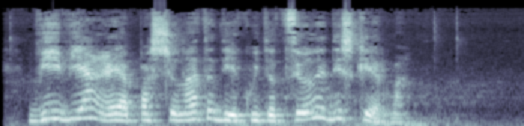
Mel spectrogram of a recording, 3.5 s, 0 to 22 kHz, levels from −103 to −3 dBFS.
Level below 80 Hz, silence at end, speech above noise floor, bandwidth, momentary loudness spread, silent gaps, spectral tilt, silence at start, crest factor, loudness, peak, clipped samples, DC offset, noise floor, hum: -40 dBFS; 0.65 s; 32 dB; over 20 kHz; 6 LU; none; -2.5 dB/octave; 0.2 s; 14 dB; -12 LUFS; 0 dBFS; under 0.1%; under 0.1%; -45 dBFS; none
